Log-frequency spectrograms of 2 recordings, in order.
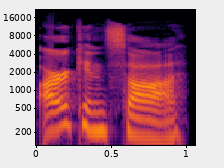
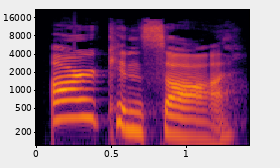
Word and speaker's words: Arkansas: For this state, we stress the first syllable. Arkansas. Arkansas. It can be challenging to stress the first syllable if you want to rush through the word. Be sure to hold that first syllable and make it longer, louder, and higher in pitch.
